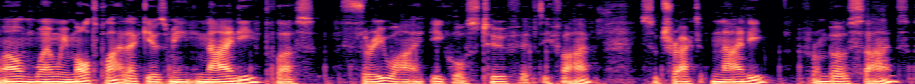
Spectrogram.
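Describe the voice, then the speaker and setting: A male math teacher, slightly hoarse, talking through an algebra problem in an upbeat, playful way with jokey exclamations. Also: low-pitched, unhurried, warm tone. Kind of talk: recorded algebra lesson walkthrough.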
